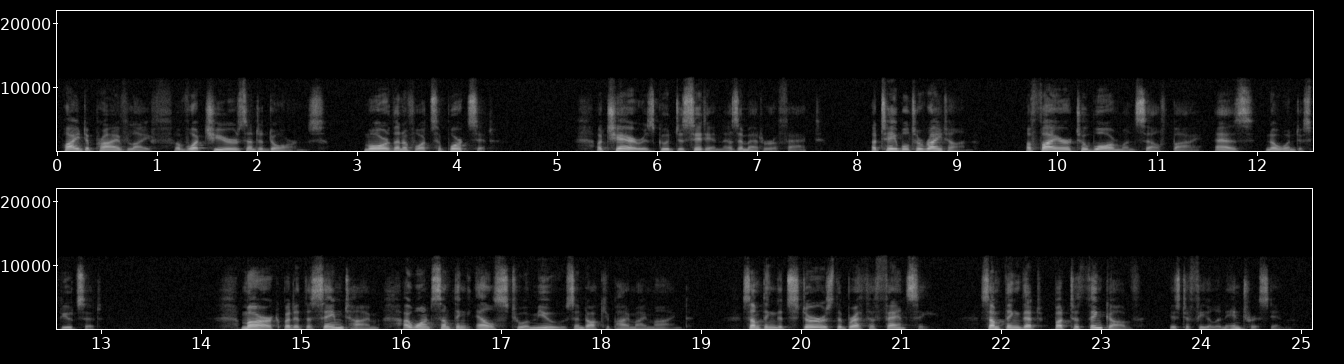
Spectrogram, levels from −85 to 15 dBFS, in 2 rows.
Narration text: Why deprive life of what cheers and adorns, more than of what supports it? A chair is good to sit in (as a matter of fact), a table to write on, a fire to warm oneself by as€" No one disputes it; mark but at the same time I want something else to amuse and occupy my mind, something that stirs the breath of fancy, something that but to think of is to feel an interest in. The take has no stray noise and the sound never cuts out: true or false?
true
